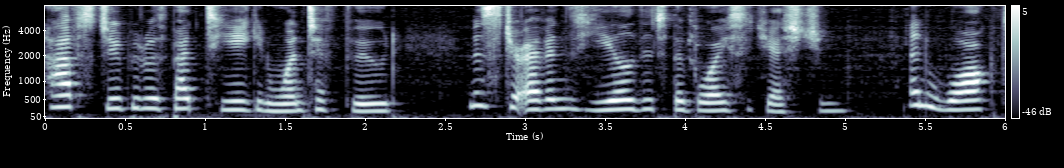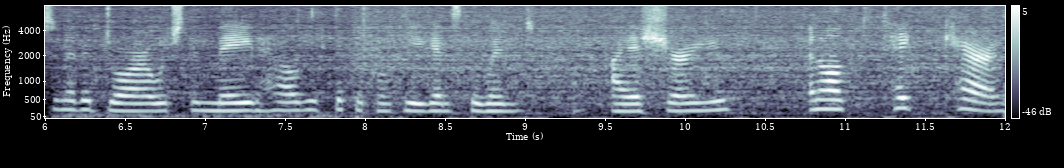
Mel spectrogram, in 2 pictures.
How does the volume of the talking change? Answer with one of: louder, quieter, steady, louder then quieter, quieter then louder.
steady.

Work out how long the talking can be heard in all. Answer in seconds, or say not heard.
12 s.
